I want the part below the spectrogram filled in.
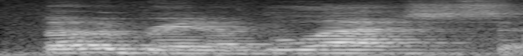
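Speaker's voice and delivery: ordinary delivery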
